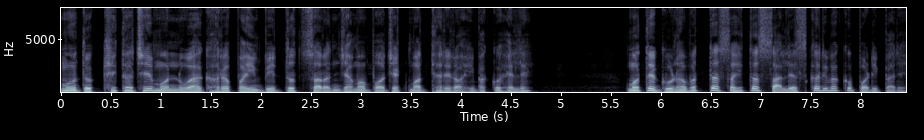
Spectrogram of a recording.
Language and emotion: Odia, sad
